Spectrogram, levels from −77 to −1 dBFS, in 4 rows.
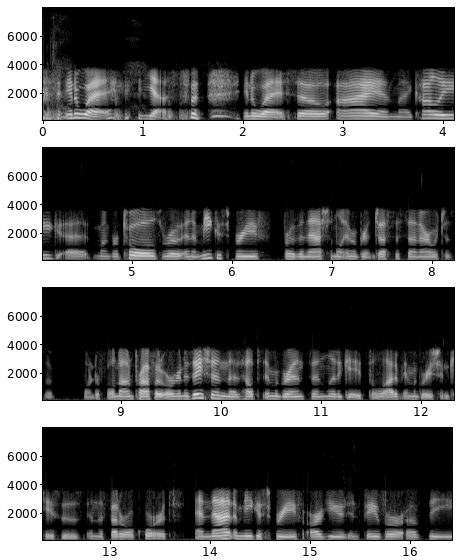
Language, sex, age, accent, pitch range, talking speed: English, female, 30-49, American, 165-185 Hz, 195 wpm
